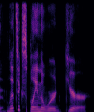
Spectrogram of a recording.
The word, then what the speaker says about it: ger: Let's explain the word ger. It is spelled g e r and pronounced like gare.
